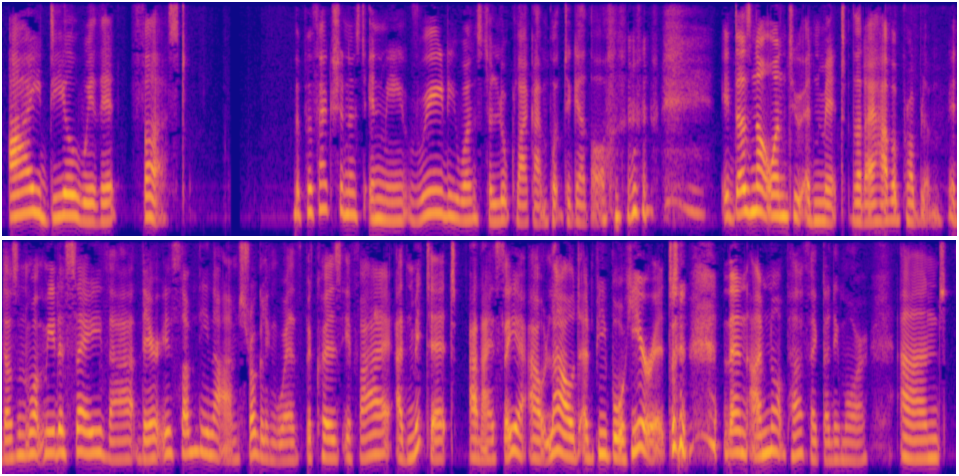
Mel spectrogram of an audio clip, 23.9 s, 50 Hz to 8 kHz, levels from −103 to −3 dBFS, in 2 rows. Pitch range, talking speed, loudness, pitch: 190-245 Hz, 160 wpm, -28 LUFS, 220 Hz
